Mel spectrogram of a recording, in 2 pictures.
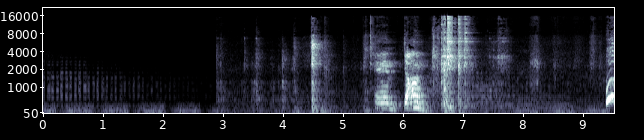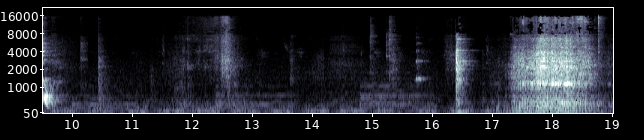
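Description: Background music with scattered metallic clicks and clunks from a trolley floor jack being worked under the rear of a car and let down, the loudest burst coming near the end.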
